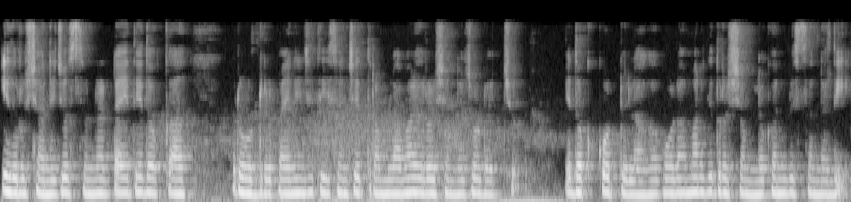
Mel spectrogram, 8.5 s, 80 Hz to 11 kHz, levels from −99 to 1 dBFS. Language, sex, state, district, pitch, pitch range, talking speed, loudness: Telugu, female, Andhra Pradesh, Krishna, 190 Hz, 185-195 Hz, 100 wpm, -15 LUFS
